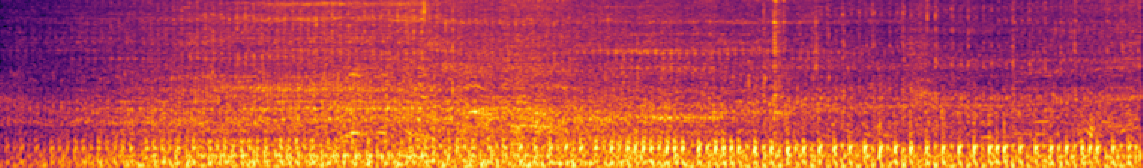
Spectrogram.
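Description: A motorcycle with a modified exhaust runs steadily at idle, a loud, continuous low rumble with faint clatter, close by and alone from start to finish.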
